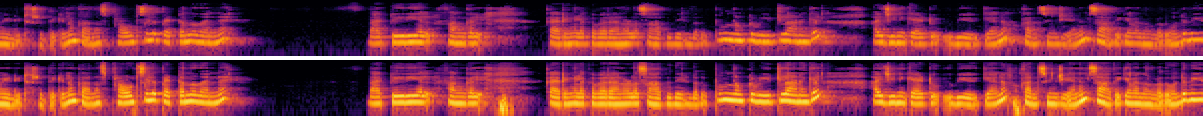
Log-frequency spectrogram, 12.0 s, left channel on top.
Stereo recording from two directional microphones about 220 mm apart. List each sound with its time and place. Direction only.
0.0 s a woman's voice: 35° right (ahead or behind)
3.7 s a woman's voice: 35° right (ahead or behind)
